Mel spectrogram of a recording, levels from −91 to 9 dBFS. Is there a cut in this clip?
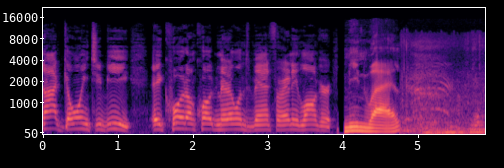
yes; 2 cuts; at 3.9 s, 4.9 s

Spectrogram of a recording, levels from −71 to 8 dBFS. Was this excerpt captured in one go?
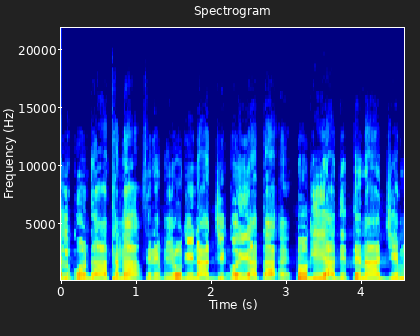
no; 2 cuts; at 1.1 s, 3.1 s

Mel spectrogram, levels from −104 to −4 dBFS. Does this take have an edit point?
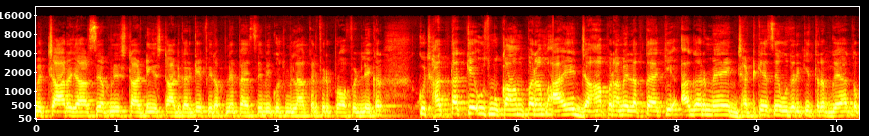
no; 0 cuts

